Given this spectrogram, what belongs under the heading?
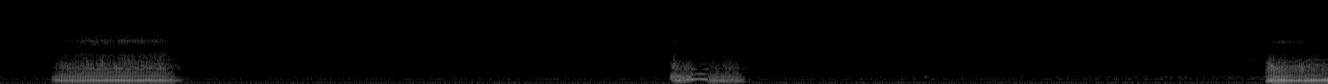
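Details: A sleeping dog, apparently tired after a walk, snoring: three brief, buzzy snoring breaths spaced several seconds apart against a quiet room hum.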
